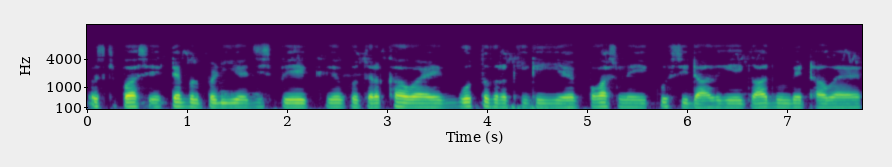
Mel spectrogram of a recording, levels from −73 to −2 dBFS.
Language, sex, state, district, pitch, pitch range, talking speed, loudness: Hindi, male, Rajasthan, Bikaner, 125 Hz, 120-130 Hz, 215 wpm, -20 LUFS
